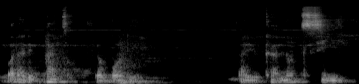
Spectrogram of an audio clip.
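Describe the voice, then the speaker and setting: A man's voice: low voice, fairly even intonation, normal speed, vocal fry, warm tone, slight background noise. A man hosting an interactive live lesson, calling on viewers by name and reading their comments. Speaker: live stream host.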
